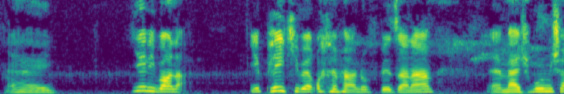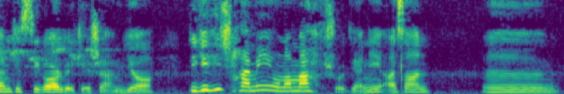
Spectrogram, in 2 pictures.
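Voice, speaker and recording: A woman talking to camera outdoors in a forest about a personal experience, in a gentle, soothing way with many hesitant pauses and filler sounds. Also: mid-range voice. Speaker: vlogger sharing a personal experience. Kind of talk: reflective personal talk to camera.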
